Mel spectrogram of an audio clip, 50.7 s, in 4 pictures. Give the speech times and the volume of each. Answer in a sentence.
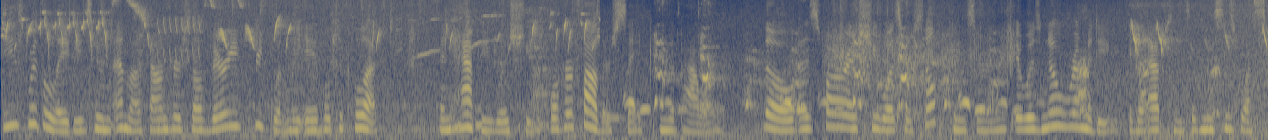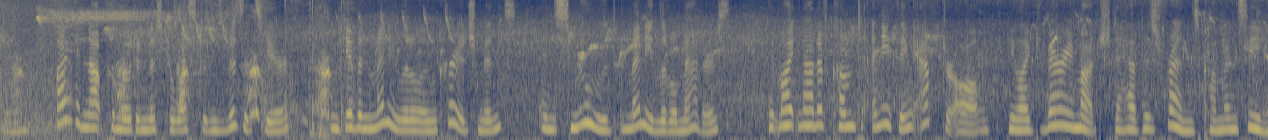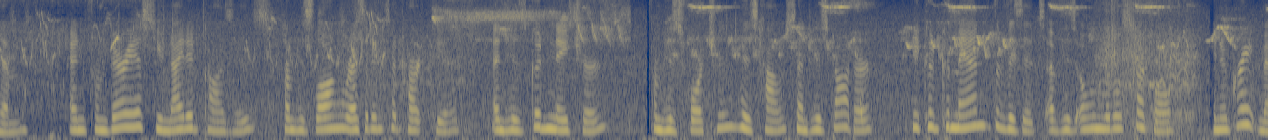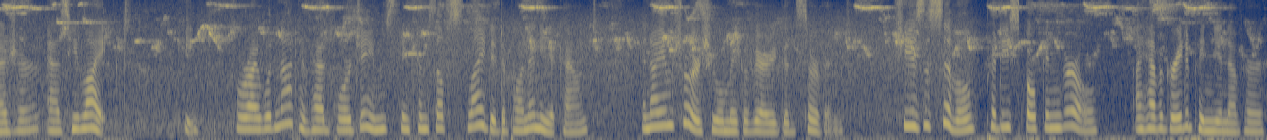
The speech can be heard from 0.0 to 50.6 s, at a steady volume.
